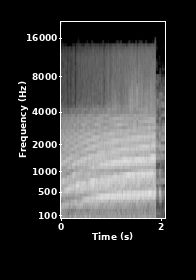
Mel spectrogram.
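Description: A siren sound effect preloaded in a DJ sampler app: one wail rising steadily in pitch, cut off suddenly near the end.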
